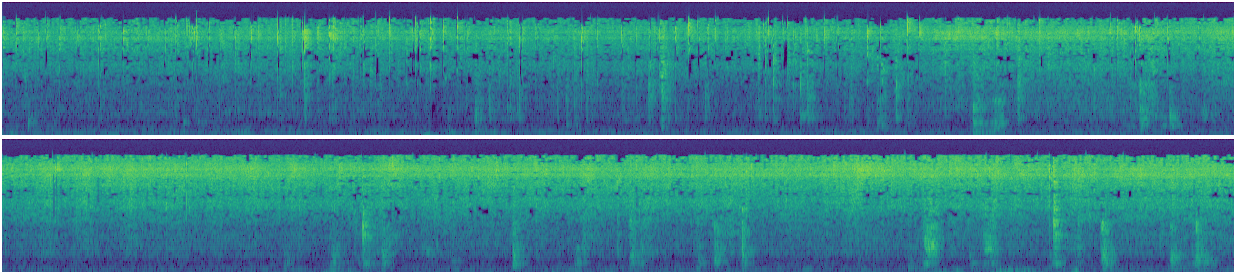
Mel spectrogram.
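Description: Fried rice with long beans and egg sizzling in a frying pan, with a spatula scraping and tapping the pan as it is stirred. The sizzle grows stronger about nine seconds in.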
